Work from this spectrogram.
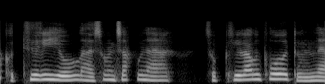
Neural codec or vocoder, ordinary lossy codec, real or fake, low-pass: codec, 16 kHz, 0.5 kbps, FreqCodec, larger model; none; fake; none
